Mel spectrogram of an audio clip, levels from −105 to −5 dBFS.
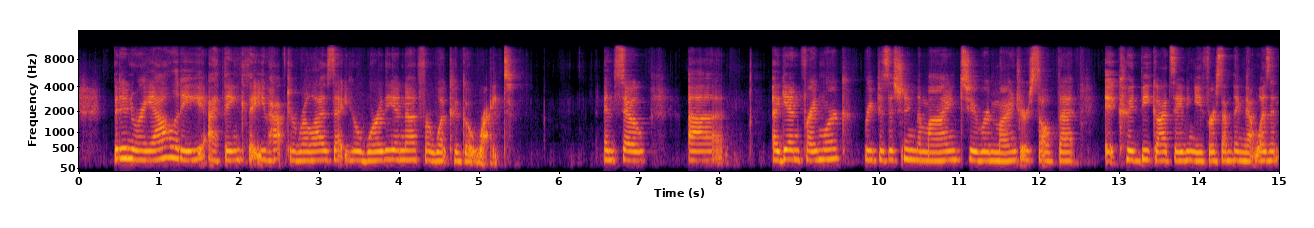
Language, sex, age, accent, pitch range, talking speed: English, female, 20-39, American, 190-215 Hz, 165 wpm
